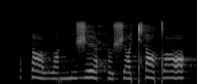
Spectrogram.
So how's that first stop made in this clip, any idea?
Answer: aspirated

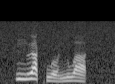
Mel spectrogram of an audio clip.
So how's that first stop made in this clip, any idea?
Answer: plain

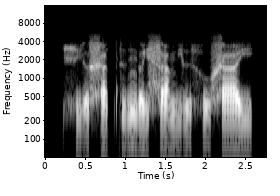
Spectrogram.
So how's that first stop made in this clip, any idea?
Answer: plain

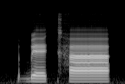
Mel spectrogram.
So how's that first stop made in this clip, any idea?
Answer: implosive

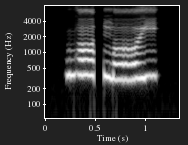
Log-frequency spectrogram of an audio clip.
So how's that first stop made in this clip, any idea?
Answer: plain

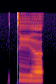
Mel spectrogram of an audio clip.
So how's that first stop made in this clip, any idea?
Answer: plain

